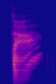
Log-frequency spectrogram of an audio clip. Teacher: la langue fait un obstacle complet avec le palais puis elle le relâche brusquement pour faire le a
